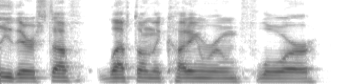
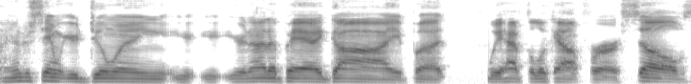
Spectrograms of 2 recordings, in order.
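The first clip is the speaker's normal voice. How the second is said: put-on whisper; 3 semitones lower than usual. Retelling a film scene where Zeus leans in close: imitating Zeus whispering. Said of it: "he sort of whispers".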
